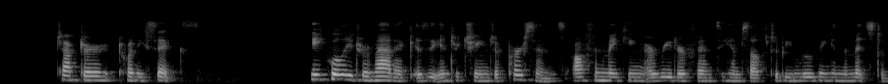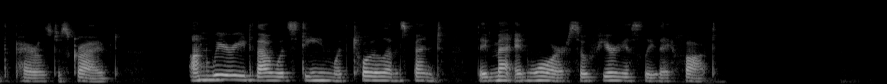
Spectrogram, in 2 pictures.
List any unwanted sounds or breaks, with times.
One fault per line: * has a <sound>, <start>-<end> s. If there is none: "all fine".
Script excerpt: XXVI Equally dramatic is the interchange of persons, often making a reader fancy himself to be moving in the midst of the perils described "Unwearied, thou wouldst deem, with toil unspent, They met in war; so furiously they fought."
all fine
